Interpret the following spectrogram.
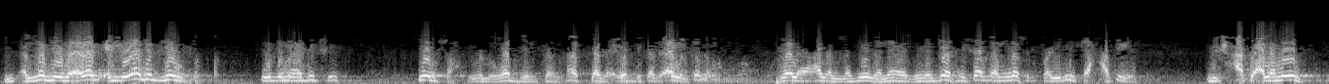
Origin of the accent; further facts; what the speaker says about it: Beheira, Egypt; يبقى لو قدرت عندنا في البحيرة بقى انت لا ترحم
